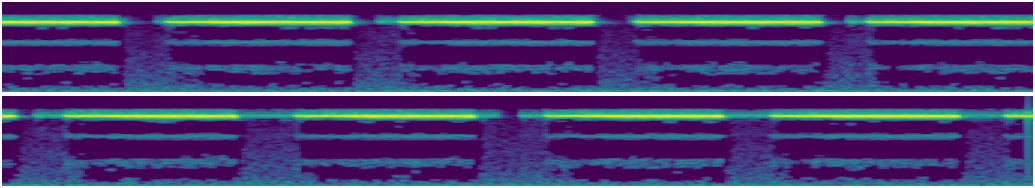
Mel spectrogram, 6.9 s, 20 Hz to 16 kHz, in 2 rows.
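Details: High, piercing insect trill from a sand cricket, delivered in steady chunks of roughly 0.7 seconds with brief breaks between them, very even in rhythm; nothing else audible.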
